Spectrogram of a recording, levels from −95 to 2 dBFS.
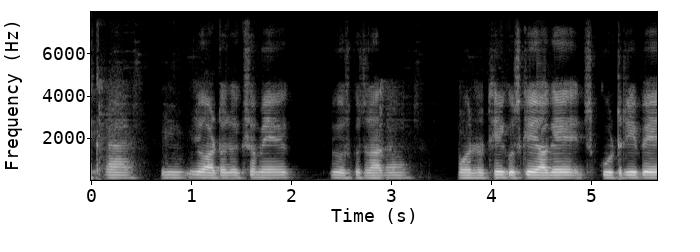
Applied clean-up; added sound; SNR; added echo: neural mask model DeepFilterNet 3.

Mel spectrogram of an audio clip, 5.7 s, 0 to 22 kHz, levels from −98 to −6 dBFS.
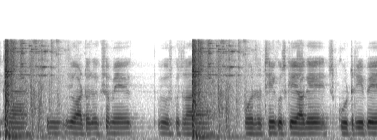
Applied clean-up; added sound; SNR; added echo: none; Shatter / Crushing; 1 dB; reverberation time 0.7 s.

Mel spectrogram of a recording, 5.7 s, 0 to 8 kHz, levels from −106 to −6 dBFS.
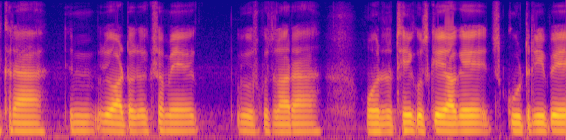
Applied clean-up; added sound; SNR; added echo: none; none; none; none.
